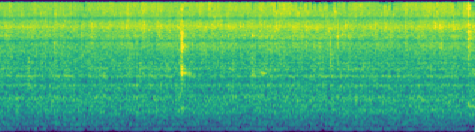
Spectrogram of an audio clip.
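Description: Garlic paste sizzling in a pan of frying tomato, onion and green chilli for a mixed vegetable dish, a steady dense hiss throughout with one faint click.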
